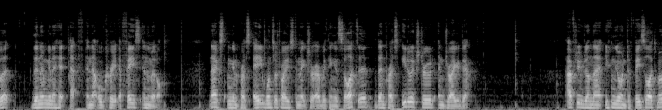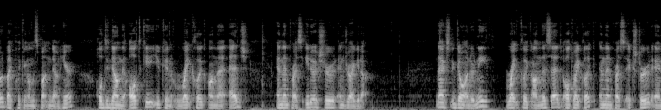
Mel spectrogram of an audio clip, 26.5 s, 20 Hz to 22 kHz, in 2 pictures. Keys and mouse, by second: 0.5-3.2 drag, 1.3 f, 4.2 a, 4.6 a, 7.7 e, 9.6-10.6 middle drag, 10.8 middle click, 11.2 middle click, 18.4 middle click, 19.1 e, 22.0-23.4 drag, 23.4-25.3 right drag, 25.3 middle click, 25.3 e.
